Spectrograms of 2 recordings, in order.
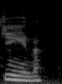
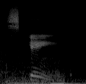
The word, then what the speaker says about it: skein: And it says skein. Skein. – Mm. – Like vein. – Okay. – Skein rhymes with vein.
